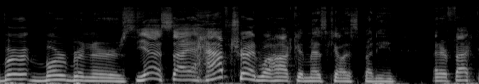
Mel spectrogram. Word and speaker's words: Oaxaca: buy anything from oaxaca and it's spelled w-a-h-a-k-a just for those like like he's spelled it here on the it's spelled exactly like that um their mezcals are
